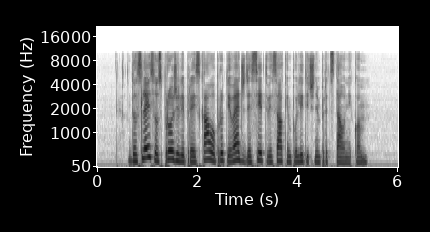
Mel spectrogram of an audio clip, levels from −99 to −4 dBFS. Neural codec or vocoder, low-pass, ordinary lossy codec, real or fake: none; 9.9 kHz; none; real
